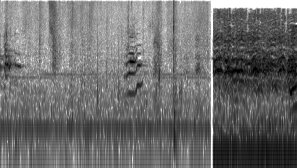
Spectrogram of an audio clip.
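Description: A domestic cat gives one short, wavering meow about two and a half seconds in, with a few faint clicks around it. About four seconds in the sound cuts to a flock of geese honking over a low rumble.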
